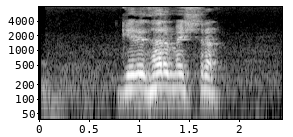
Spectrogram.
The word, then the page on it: Giridhar Mishra: Hindi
